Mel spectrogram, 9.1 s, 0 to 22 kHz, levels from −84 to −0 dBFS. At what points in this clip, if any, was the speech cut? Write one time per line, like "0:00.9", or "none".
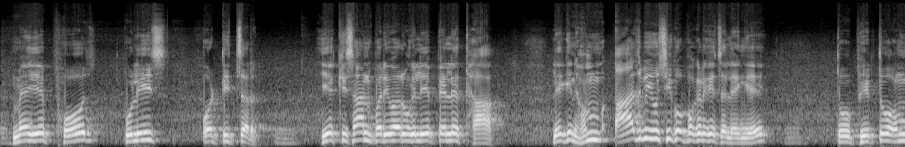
none

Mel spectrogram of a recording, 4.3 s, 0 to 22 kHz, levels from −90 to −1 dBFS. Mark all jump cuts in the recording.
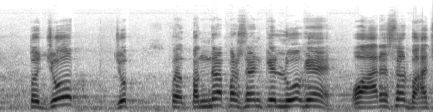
none

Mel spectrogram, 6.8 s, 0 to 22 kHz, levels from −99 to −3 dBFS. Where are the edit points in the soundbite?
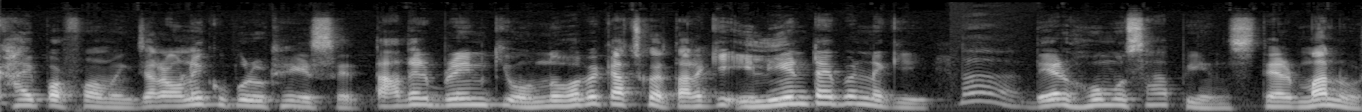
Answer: none

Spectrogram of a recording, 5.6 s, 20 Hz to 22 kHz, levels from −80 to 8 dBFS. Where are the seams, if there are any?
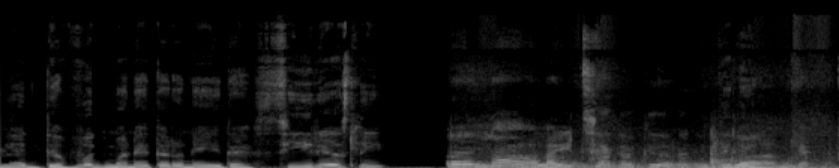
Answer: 0:03.0

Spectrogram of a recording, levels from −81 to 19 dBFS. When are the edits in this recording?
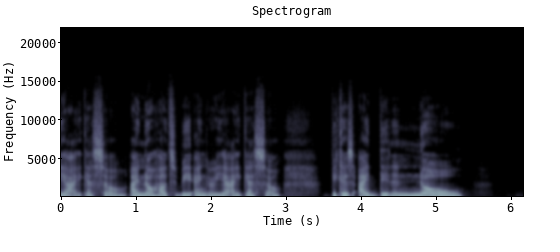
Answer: none

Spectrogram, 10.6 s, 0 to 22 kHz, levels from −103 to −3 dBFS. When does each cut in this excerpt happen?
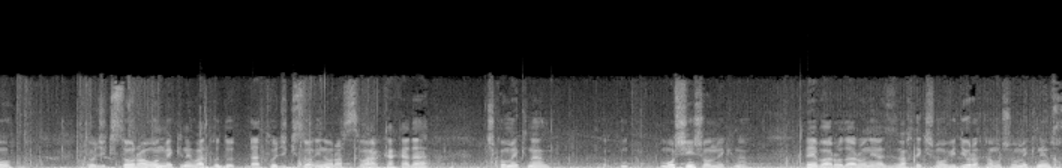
none

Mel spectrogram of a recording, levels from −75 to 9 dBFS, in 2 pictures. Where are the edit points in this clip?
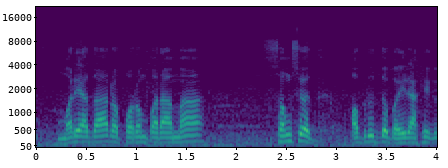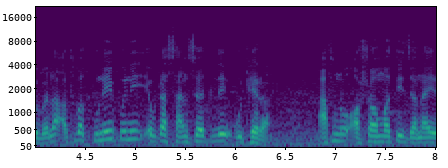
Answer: none

